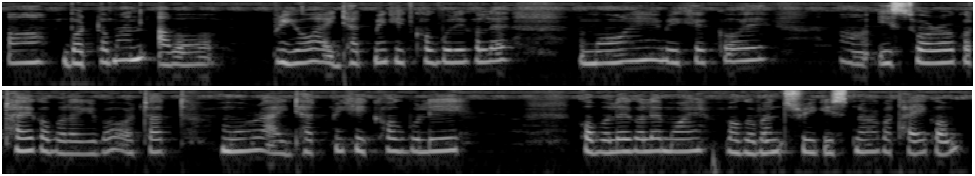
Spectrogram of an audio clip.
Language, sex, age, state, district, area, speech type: Assamese, female, 18-30, Assam, Jorhat, urban, spontaneous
